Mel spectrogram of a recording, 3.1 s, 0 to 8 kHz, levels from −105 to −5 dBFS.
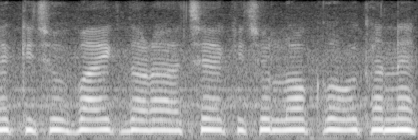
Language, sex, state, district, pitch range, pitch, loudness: Bengali, female, West Bengal, Jalpaiguri, 215-225 Hz, 225 Hz, -14 LUFS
